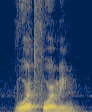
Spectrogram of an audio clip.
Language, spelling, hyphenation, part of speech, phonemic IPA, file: Dutch, woordvorming, woord‧vor‧ming, noun, /ˈʋoːrtˌfɔr.mɪŋ/, Nl-woordvorming.ogg
- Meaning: word formation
